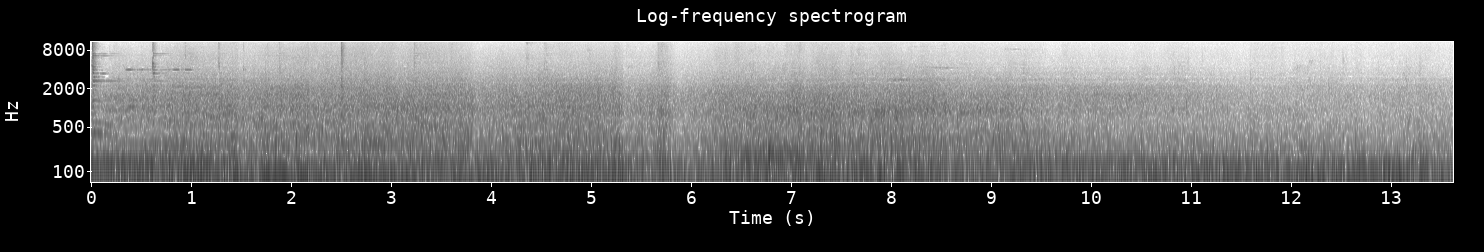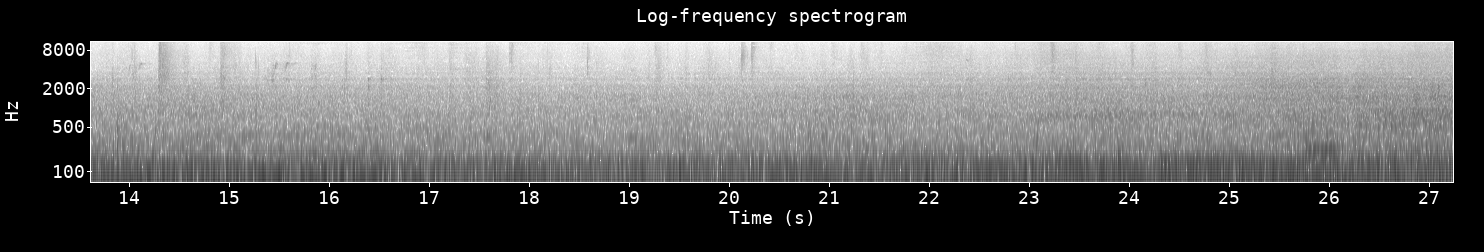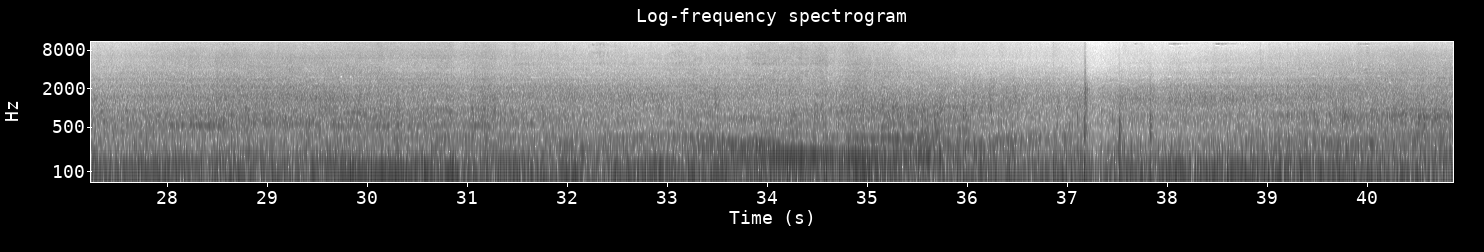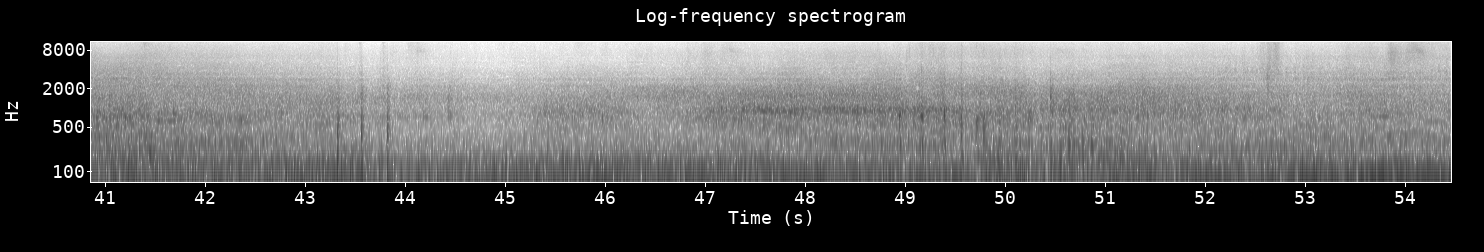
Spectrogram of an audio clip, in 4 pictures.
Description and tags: Door Open to Traffic
door, open, traffic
